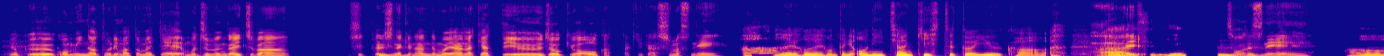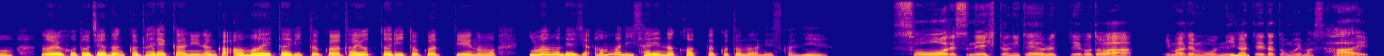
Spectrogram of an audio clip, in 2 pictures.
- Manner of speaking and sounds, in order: giggle
- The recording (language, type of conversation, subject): Japanese, advice, なぜ私は人に頼らずに全部抱え込み、燃え尽きてしまうのでしょうか？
